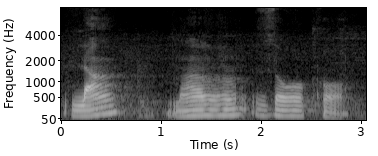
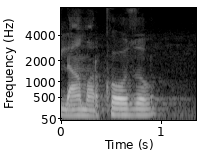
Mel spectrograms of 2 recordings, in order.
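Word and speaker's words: La Marzocco: شوف يا جماعة اسمه لا مرزوكو، ما بحد يقول لي لا ماركوزو.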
